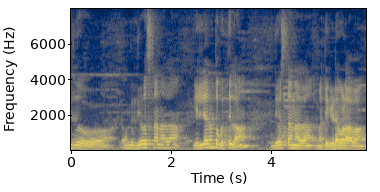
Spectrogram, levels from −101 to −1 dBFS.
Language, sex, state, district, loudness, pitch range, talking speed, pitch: Kannada, male, Karnataka, Raichur, -17 LUFS, 140-180 Hz, 110 wpm, 155 Hz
